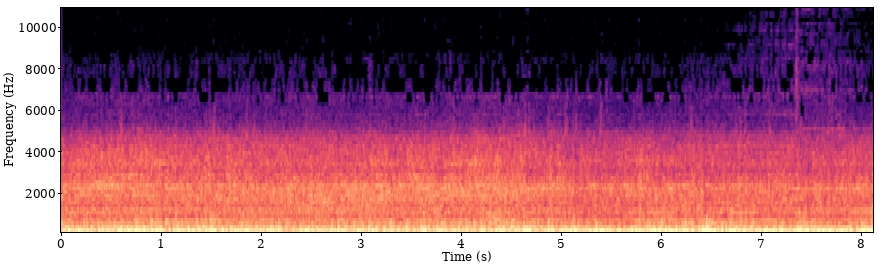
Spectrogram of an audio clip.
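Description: Steady rush of wind on the microphone over the running rumble of a passenger train at speed, heard from its open doorway, while another express train runs alongside on the next track.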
